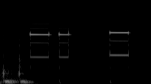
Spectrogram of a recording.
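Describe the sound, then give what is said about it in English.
Electronic tones of a phone speed-dialing a contact: three short, steady, high-pitched beeps, the third slightly longer and after a pause, preceded by a brief low murmur. “I got him on speed dial.”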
